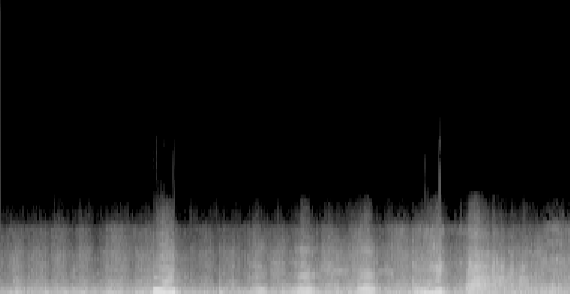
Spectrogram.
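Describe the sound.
A voice imitates a car engine sputtering: a run of uneven, coughing bursts and revving warbles, moderately loud, rising and falling over several seconds.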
